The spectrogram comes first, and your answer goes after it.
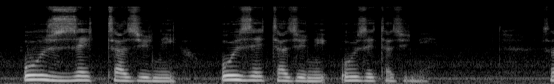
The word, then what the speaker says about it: aux États-Unis: So to the States, in the States or to the States is au, A-U-X, au. Because that begins with a vowel, you do pronounce that X as a z.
